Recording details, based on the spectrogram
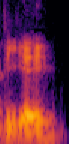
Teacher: the H is silent, so HVAD just becomes something like a flat VA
